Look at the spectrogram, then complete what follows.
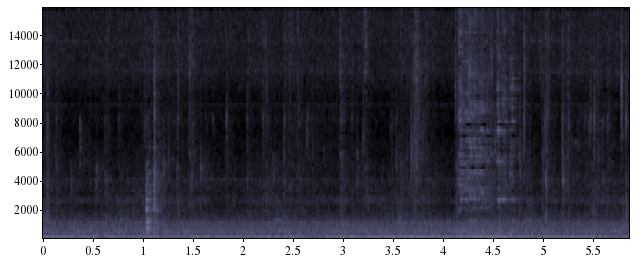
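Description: Very quiet room with a low steady hum. A faint click comes about a second in, and a faint rustle with light clicks about four seconds in, as metal kitchen tongs lift roasted asparagus off a parchment-lined sheet pan.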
